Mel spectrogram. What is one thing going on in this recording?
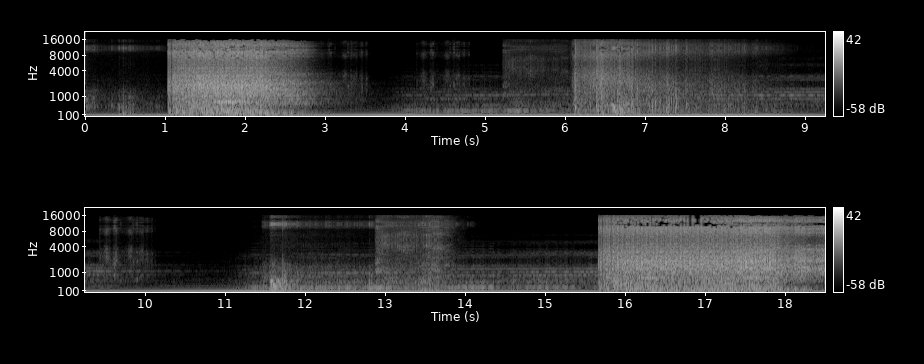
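A fireball whooshes and explodes.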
